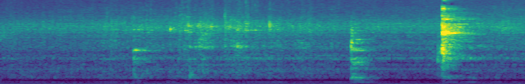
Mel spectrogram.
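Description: Tomato-onion masala sizzling softly in a metal kadhai as dry spices go in, with a few light knocks of utensils against the pan, the sharpest just after four seconds in.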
